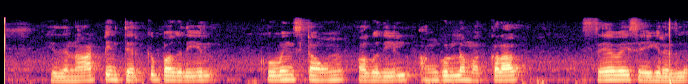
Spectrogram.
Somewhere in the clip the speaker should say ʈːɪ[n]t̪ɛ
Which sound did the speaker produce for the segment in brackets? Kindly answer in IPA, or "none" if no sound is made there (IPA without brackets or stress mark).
n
